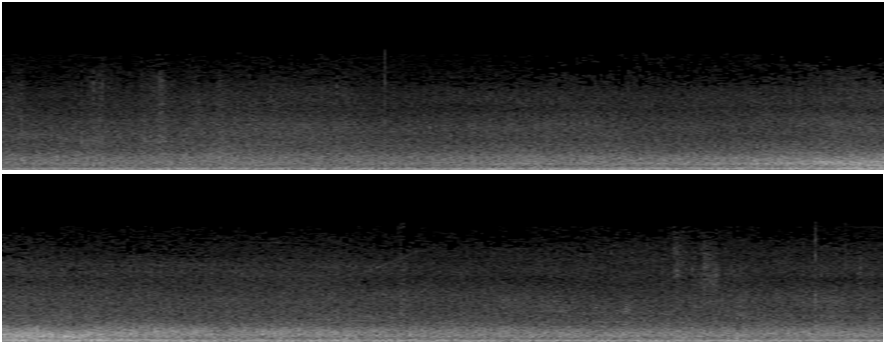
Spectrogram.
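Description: Traffic rumbles steadily outdoors.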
